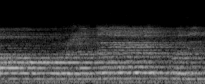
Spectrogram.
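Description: A man's voice chanting a devotional verse in long, held notes with little change in pitch.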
